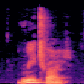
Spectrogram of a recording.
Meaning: Another attempt
- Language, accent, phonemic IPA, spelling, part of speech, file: English, Southern England, /ˈriːtɹaɪ/, retry, noun, LL-Q1860 (eng)-retry.wav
